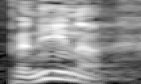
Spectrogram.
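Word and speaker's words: Peninnah: I said it wrong the first time. Penina, she was cruel and brought Hannah low.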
